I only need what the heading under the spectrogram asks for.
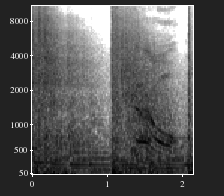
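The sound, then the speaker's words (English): A gunshot sound effect in an audiobook shootout at a bar: a loud, sharp report bursts over a dense rumbling din, with another sharp crack near the end. “Leeds hit the floor and shot once, hitting the outlaw in the chest.”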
